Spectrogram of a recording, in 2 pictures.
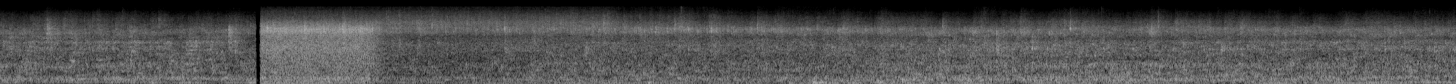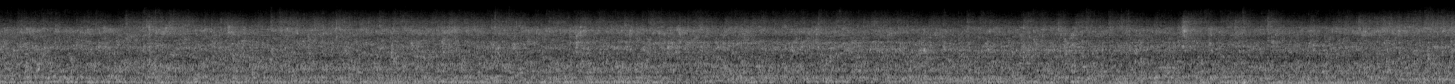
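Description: Steady rushing noise of heavy rain and running floodwater. About two and a half seconds in there is a sudden, louder hiss that lasts about a second.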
